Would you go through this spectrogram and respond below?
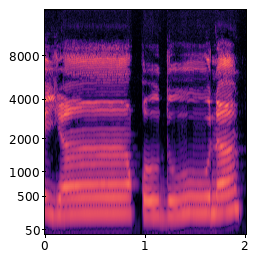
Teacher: ینقضون ادھر نون جو ہے ساکنہ ہے تو ادھر ہو رہا ہے اخفاء حقیقی، نون کو چھپائیں گے ، قدون قاف اور ضاد دونوں مستعلیہ حروف ہیں، پر پڑھنے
